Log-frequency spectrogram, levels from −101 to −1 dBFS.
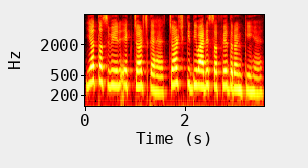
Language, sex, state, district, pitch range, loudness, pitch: Hindi, female, Jharkhand, Garhwa, 275-320 Hz, -18 LUFS, 305 Hz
